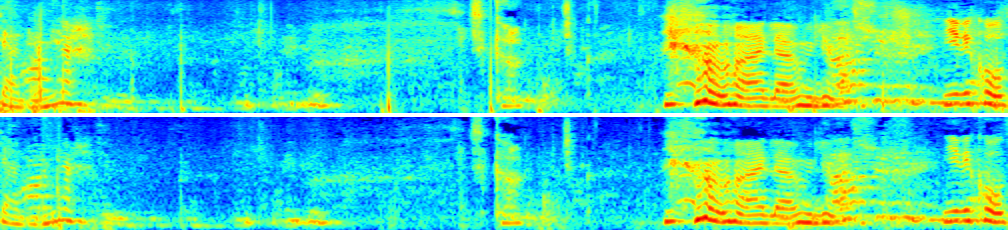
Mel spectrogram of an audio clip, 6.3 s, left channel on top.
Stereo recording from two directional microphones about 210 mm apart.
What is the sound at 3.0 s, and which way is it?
Speech, 50° right (ahead or behind).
